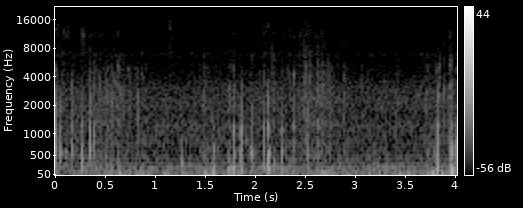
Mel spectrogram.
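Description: Fingertips scratch and tap across the raised nubs of a blue rubber pet hair grooming glove held close to the mic. The result is a quiet, irregular run of short, dry taps and scratchy rubs with a soft, low-heavy, muffled tone and almost no ring.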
